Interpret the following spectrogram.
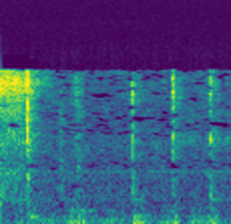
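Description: A handful of faint, irregularly spaced light clicks from the pen or mouse used to pick a colour and hand-write digits on a digital whiteboard.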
